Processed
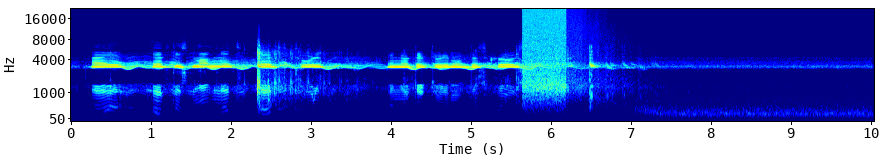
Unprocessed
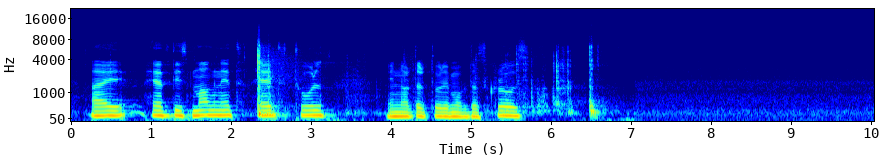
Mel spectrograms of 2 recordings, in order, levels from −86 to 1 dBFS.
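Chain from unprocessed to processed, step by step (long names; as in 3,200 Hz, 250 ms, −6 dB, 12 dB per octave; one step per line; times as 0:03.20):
band-splitting scrambler in four parts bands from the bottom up 2413
0:05.64–0:06.19: bit-depth reduction 6 bits, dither triangular
high-pass filter sweep 1,300 Hz → 170 Hz, 0:06.24–0:07.45
on a send: echo with shifted repeats 256 ms, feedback 50%, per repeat +82 Hz, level −22.5 dB
on the sum: feedback echo with a swinging delay time 205 ms, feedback 58%, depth 133 cents, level −17 dB
level +1 dB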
